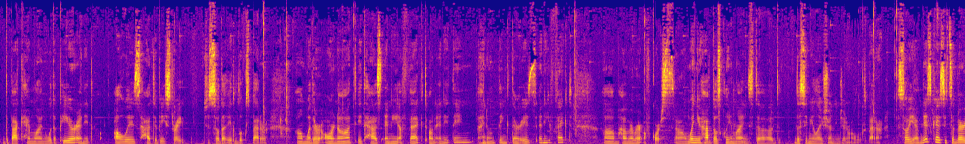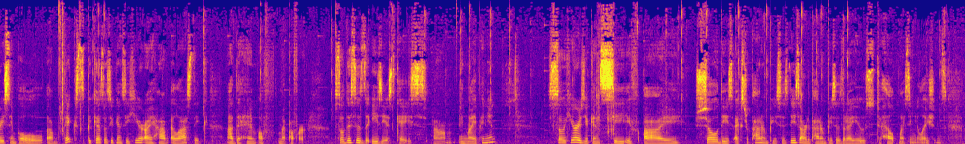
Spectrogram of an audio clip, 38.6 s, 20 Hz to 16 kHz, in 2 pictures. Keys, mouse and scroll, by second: 5.9 2, 7.4 shift+click, 31.8 shift+w, 35.8 w.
